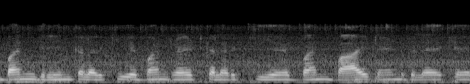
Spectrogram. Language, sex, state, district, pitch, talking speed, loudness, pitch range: Hindi, male, Uttar Pradesh, Ghazipur, 110 Hz, 190 wpm, -22 LUFS, 110-115 Hz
